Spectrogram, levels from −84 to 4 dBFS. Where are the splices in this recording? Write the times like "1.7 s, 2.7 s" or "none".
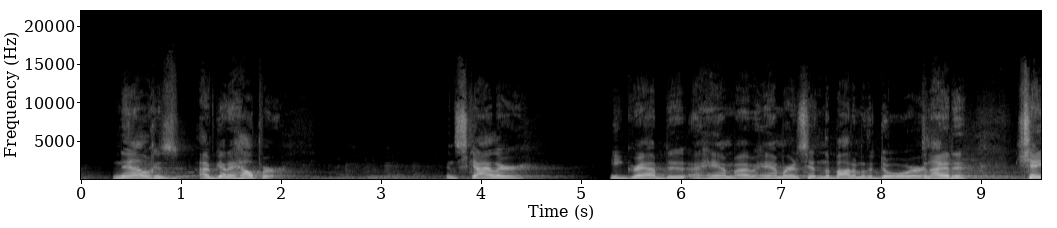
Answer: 8.4 s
